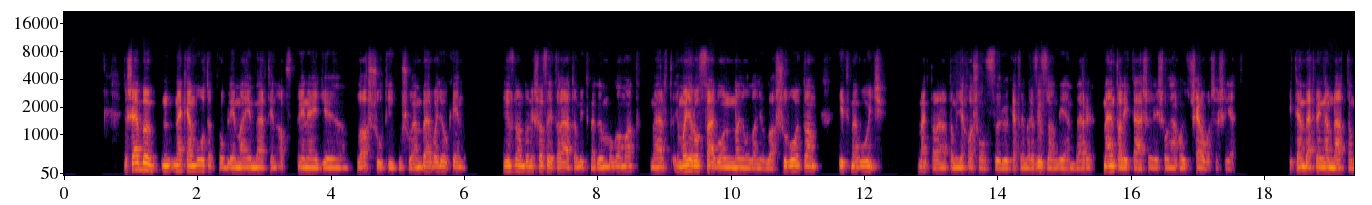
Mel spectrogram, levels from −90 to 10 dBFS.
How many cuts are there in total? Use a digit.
2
